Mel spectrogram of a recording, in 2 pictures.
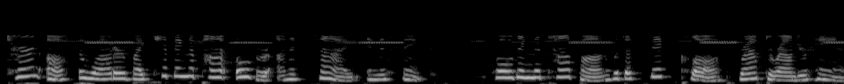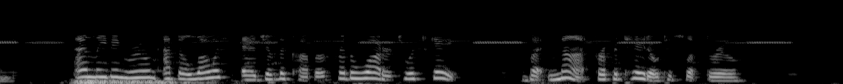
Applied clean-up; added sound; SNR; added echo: classical method Wiener filter.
